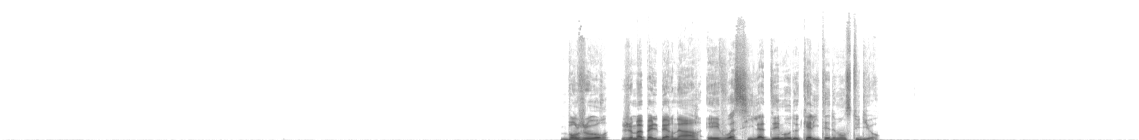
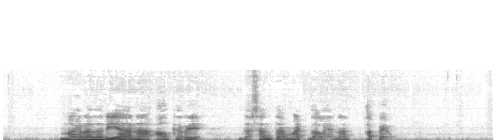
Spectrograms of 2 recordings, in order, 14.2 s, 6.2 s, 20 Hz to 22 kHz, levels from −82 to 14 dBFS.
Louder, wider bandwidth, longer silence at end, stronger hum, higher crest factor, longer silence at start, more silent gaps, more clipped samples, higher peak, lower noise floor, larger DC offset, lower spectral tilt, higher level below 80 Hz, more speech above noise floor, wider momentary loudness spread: about the same, -21 LUFS vs -19 LUFS; first, 16.5 kHz vs 10.5 kHz; first, 3.2 s vs 1.25 s; neither; first, 22 dB vs 16 dB; first, 7 s vs 0.7 s; neither; neither; about the same, -4 dBFS vs -4 dBFS; first, -73 dBFS vs -48 dBFS; neither; second, -5 dB/octave vs -8 dB/octave; about the same, -44 dBFS vs -46 dBFS; first, 52 dB vs 31 dB; second, 7 LU vs 15 LU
